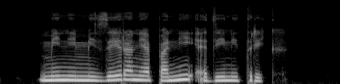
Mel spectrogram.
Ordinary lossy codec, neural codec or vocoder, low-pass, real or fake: Opus, 24 kbps; none; 19.8 kHz; real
